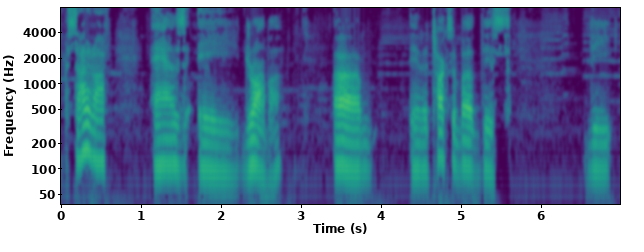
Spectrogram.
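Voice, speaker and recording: A man's voice: mid-range voice, warm tone. A man in his forties with a stuffed-up, congested voice, hosting a solo podcast and rambling with many restarts and fillers. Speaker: podcast host. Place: home, late at night.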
